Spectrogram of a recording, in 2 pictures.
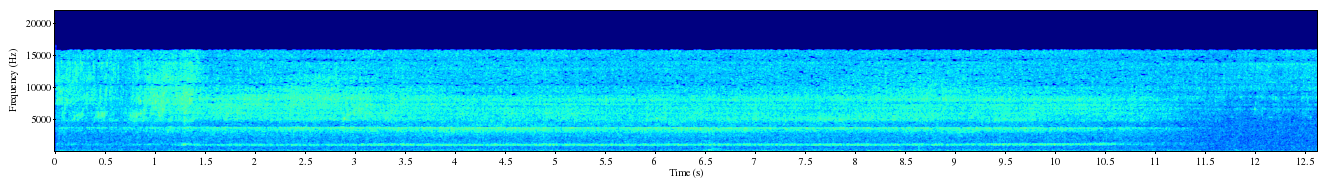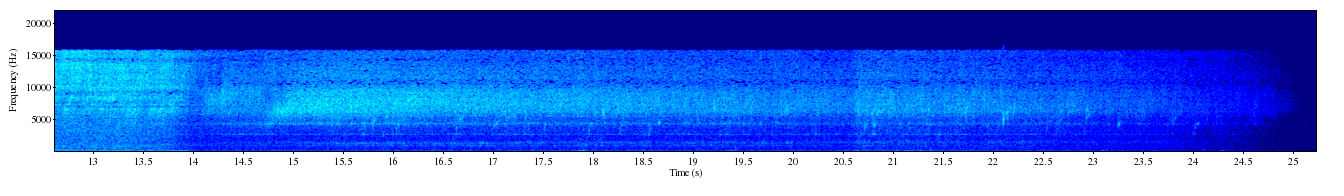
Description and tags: ACC being thrown in water: This is a multi-purpose sound. Created by throwing an ACC tablet into water, clear bubbles can be heard. A strong fizzing sound is very prominent. It sounds like champagne being poured if you would listen to it closely, or a fizzy drink, even champagne. The bubbly sound of this effect gives it it's character. Recorded with the Zoom H6, Rode NTG.
OWI, fizzy, drinks, potion, chemical, carbonated, fizz, bubbles, bubbling, champagne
